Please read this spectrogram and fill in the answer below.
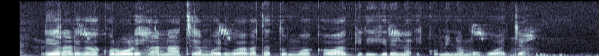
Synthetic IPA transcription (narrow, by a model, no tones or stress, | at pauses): ɾeaɾaɾeɣakɔɾwɔɾɛɦanateamwɛɾiwaːɣatatomwaːkawaɡiɾiːɣeɾenaʔikominamoɦwaɟa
